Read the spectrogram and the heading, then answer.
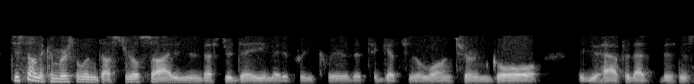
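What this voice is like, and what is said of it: Deep voice from a cold. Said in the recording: “I got a cold, so my voice is deep”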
